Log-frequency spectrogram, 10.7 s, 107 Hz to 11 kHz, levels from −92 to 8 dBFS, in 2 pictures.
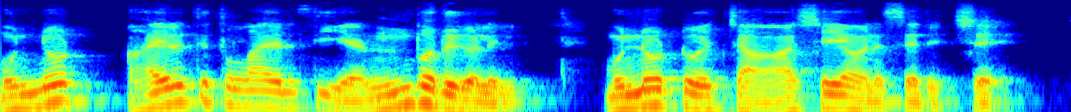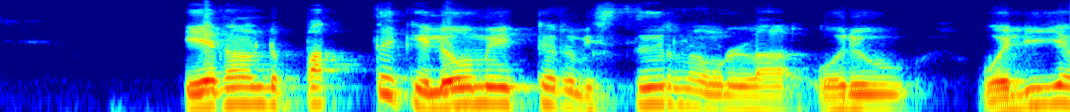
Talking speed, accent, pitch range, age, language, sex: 65 wpm, native, 95-150 Hz, 40-59, Malayalam, male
